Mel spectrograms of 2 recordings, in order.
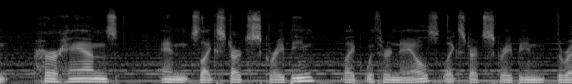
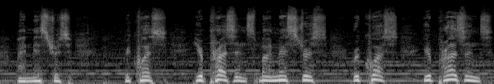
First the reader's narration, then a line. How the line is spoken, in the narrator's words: she's just screaming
